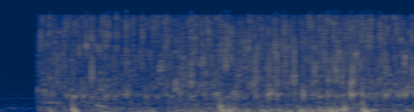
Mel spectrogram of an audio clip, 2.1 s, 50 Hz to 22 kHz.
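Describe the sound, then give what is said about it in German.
Water splashes steadily into a fountain basin in Winterthur, fed by groundwater pumped right next to it at the Oberslinsental groundwater pumping station from about 15 to 20 metres below the surface; a continuous patter and gurgle that starts abruptly and holds at an even, fairly loud level with no voices. “Das Wasser, das in diesem Brunnen plätschert, wird gerade nebendran gefördert.”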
